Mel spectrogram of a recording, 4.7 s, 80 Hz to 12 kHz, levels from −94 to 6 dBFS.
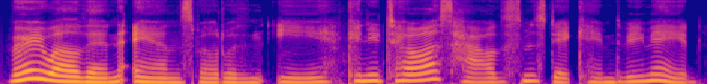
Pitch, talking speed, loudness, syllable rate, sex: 200 Hz, 240 wpm, -19 LUFS, 5.5 syllables/s, female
